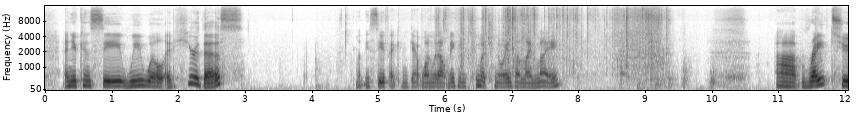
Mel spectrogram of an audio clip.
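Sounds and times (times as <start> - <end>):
card crinkling and rustling: 5.7 - 9.8.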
